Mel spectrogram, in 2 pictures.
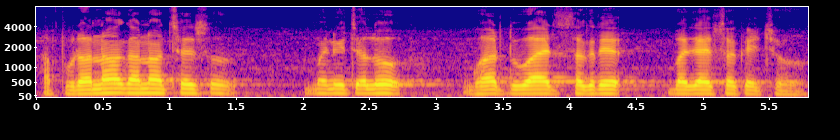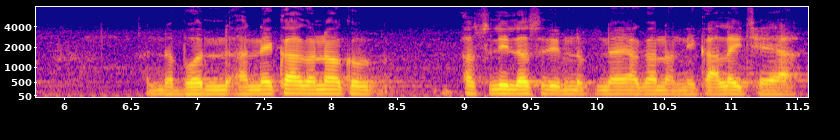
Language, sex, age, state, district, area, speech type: Maithili, male, 30-45, Bihar, Begusarai, urban, spontaneous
